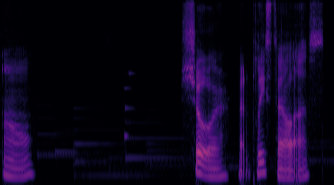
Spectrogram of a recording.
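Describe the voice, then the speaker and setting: A man giving casual, exclamatory gameplay reactions, full of drawn-out interjections. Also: on the low side, warm tone, soft background music. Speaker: gaming YouTuber. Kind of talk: casual playthrough reaction commentary.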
